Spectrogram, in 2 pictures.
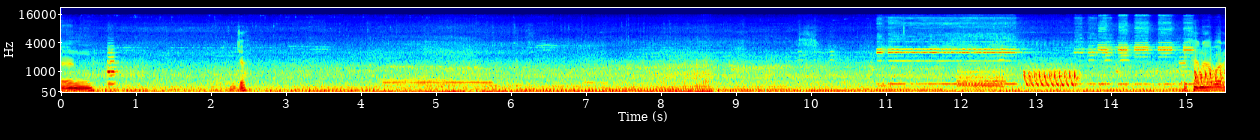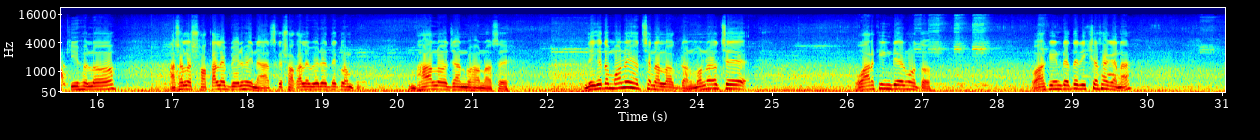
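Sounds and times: traffic: 0.0s - 31.0s
vehicle horns tooting: 0.6s - 1.0s, 4.2s - 7.3s, 10.8s - 15.6s, 21.9s - 22.8s, 26.8s - 28.0s
motorcycle engine rumbling: 11.7s - 17.9s.

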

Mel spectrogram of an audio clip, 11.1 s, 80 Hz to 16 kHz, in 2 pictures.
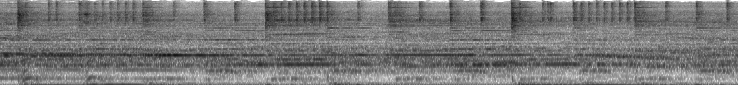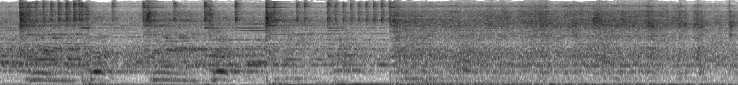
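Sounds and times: crowd noise: 0.0s - 11.0s
heavy bass rumble from speakers: 0.0s - 11.0s.

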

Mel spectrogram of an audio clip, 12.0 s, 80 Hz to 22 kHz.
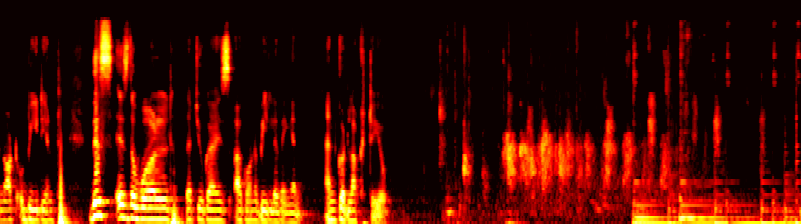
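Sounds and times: light applause: 6.6s - 11.2s.

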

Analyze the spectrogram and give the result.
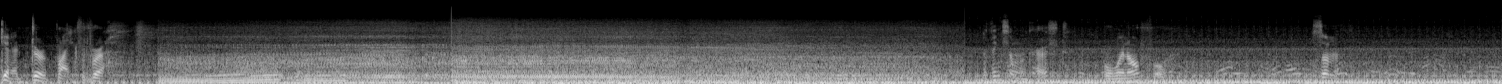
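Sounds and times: motorcycle engine accelerating: 0.0s - 15.0s
rushing wind noise: 2.4s - 15.0s.

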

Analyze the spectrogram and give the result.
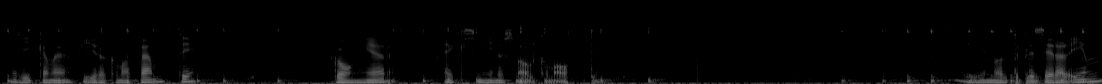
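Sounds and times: pen scratching on tablet screen: 0.0s - 3.1s, 3.7s - 6.8s, 7.6s - 11.0s.

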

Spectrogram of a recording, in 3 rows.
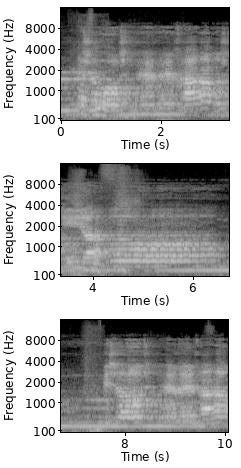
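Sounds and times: men singing a cappella: 0.3s - 10.0s.

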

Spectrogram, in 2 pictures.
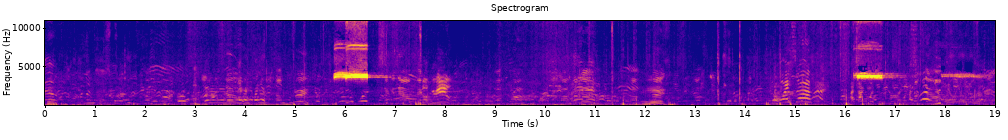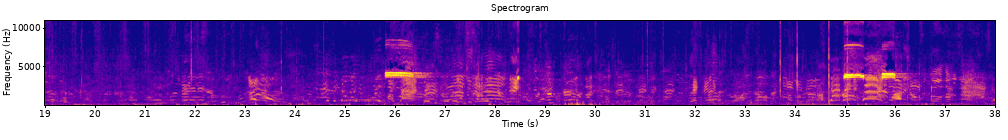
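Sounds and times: voices shouting and talking: 0.0s - 38.0s
shrill whistle blasts: 5.8s - 7.0s, 16.2s - 17.2s, 17.8s - 18.7s, 25.8s - 26.7s, 35.0s - 36.2s.

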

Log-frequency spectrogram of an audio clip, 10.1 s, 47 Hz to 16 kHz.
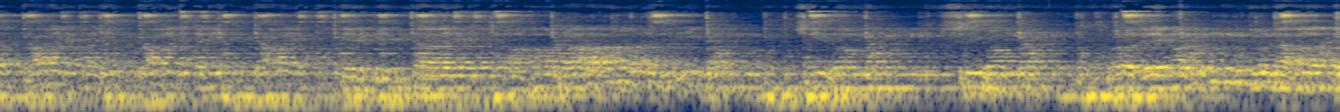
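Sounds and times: keyboard: 0.0s - 10.0s
man singing into a microphone: 0.0s - 10.0s
tabla: 0.0s - 10.0s.

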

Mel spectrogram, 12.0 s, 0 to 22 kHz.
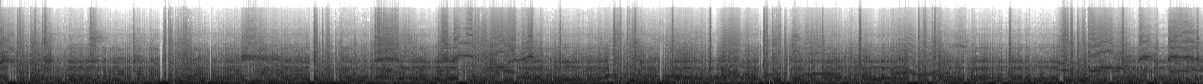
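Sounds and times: industrial noise music: 0.0s - 12.0s.

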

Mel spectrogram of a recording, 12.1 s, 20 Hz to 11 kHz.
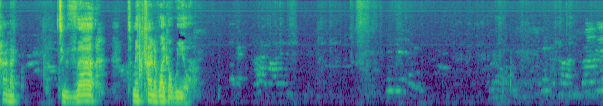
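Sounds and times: faint murmur of voice: 4.5s - 12.0s
marker scratching on board: 8.9s - 11.6s.

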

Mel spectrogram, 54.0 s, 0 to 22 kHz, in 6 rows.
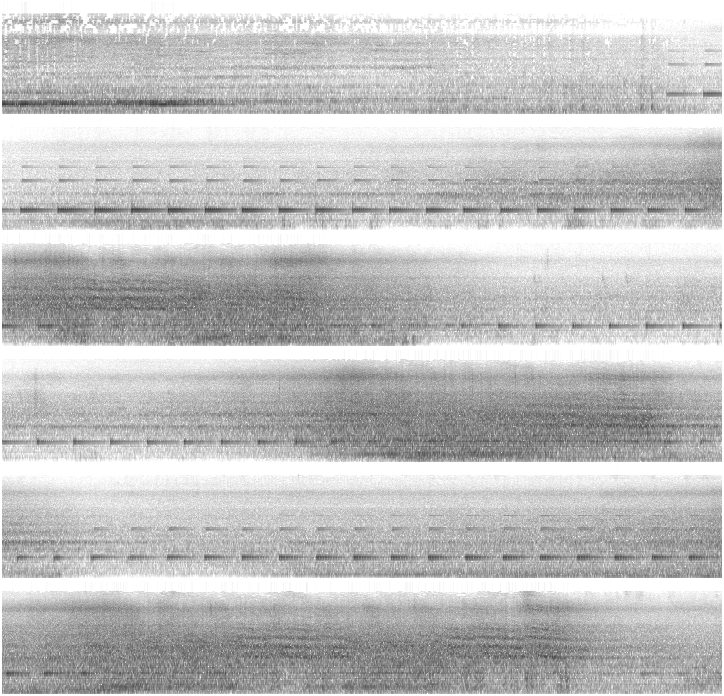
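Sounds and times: electric train passing: 0.0s - 54.0s
level crossing bell ringing: 8.4s - 17.8s.

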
